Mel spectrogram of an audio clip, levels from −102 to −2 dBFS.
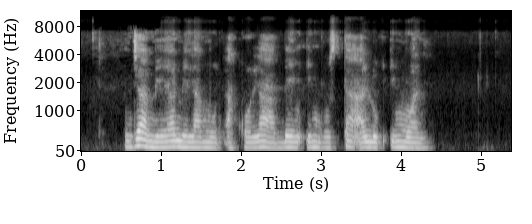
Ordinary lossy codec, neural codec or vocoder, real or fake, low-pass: Opus, 32 kbps; codec, 16 kHz, 16 kbps, FreqCodec, smaller model; fake; 7.2 kHz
